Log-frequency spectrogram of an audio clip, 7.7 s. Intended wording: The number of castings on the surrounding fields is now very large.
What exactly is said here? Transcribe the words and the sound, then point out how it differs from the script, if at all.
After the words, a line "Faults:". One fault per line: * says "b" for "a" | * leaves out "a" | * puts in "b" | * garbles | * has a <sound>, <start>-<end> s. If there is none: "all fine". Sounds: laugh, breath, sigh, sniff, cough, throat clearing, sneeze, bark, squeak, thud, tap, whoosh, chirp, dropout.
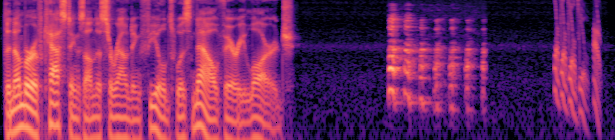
The number of castings on the surrounding fields was now very large.
Faults:
* says "was" for "is"
* has a laugh, 4.8-6.1 s
* has a chirp, 6.9-7.5 s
